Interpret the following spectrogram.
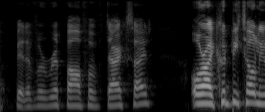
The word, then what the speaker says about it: Darkseid: makes it better to me it just not darksied but no it's it's but it's like dark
